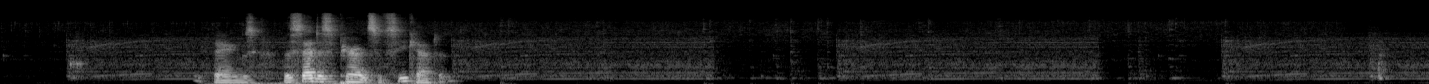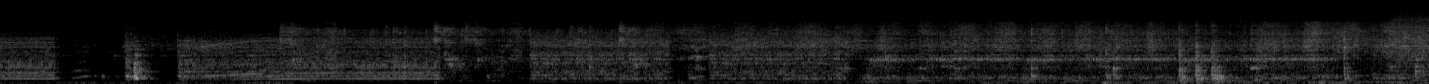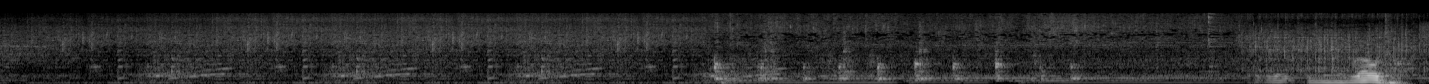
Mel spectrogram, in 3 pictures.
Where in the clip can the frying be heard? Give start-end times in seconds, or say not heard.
0.0-42.8.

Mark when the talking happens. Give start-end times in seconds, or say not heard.
1.9-4.5, 41.0-42.6.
